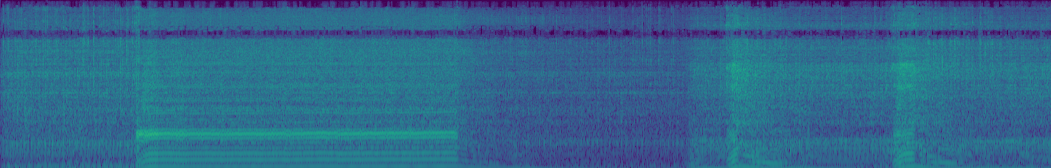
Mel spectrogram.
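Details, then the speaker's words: Ryobi two-stroke string trimmer that wouldn't start, after a second ultrasonic carb cleaning and removing a stuck screw, no adjustments made: holds clean high revs four seconds, drops to smooth idle, then two crisp blips. Normal running. "And will you look at that, a second more thorough cleaning is exactly what it needed. The carb now seems to be working like it should without having to make any adjustments."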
